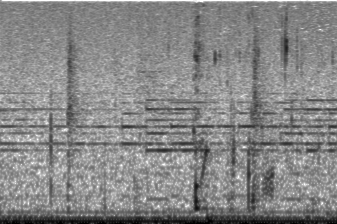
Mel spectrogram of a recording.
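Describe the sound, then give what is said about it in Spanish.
Wet mouth sounds of someone sipping water: a few small slurps and gulps with soft liquid clicks, quiet, over a steady low hum, with no talking. “Perdonen que acabo de tomar un trago de agua, voy a tomar otro más.”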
